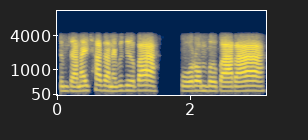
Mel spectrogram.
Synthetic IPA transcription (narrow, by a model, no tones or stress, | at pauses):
lɯmzaːnajsʰaːzaːnabɯzɯbaː | koɾɔmbɯːpaːɾa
